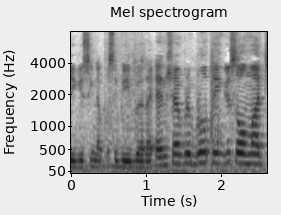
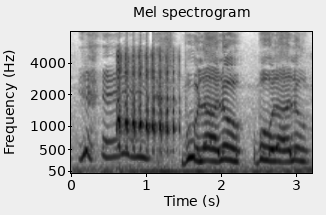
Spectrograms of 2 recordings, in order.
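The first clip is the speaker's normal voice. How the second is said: loud happy food cheer; excited cheer; 8 semitones higher, 6 dB louder, much slower than usual. Real, not acted. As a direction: cheer it out gleefully. Cheering for the soup.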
